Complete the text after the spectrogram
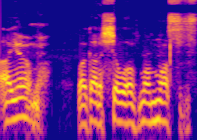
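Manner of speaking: mock exaggerated, overacted theatrical delivery. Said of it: "It's like".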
